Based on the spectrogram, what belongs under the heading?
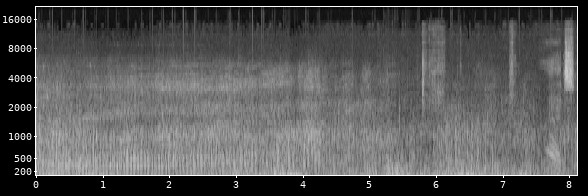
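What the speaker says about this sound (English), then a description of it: "there's a helicopter flying in a bit of gear" A helicopter flies in near Everest Base Camp in Nepal, a distant rumbling drone mixed with breeze noise in the open mountain air, fairly constant with slight swells.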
